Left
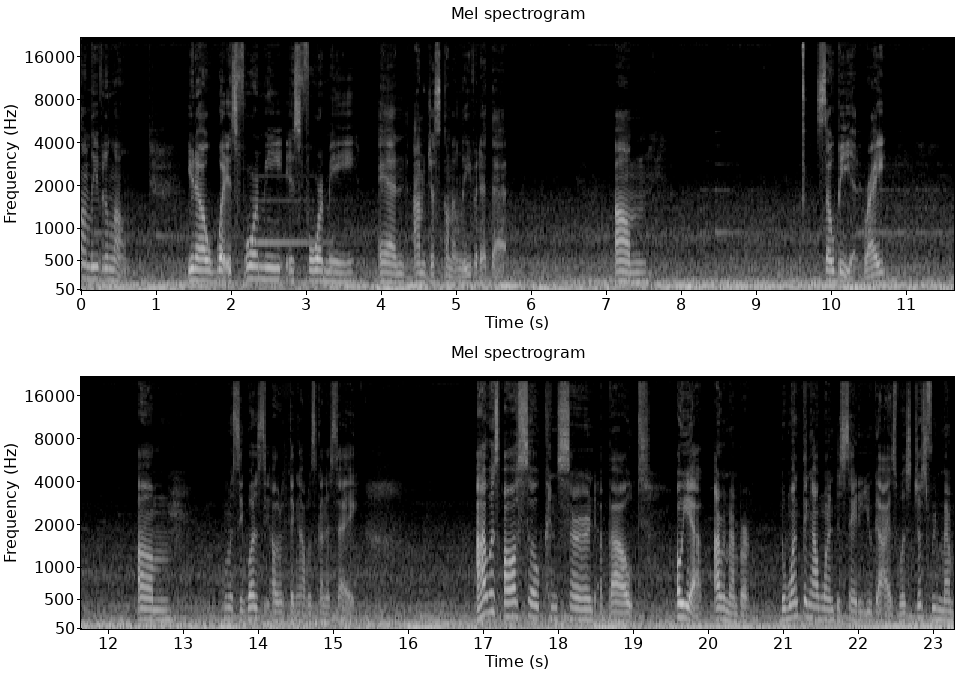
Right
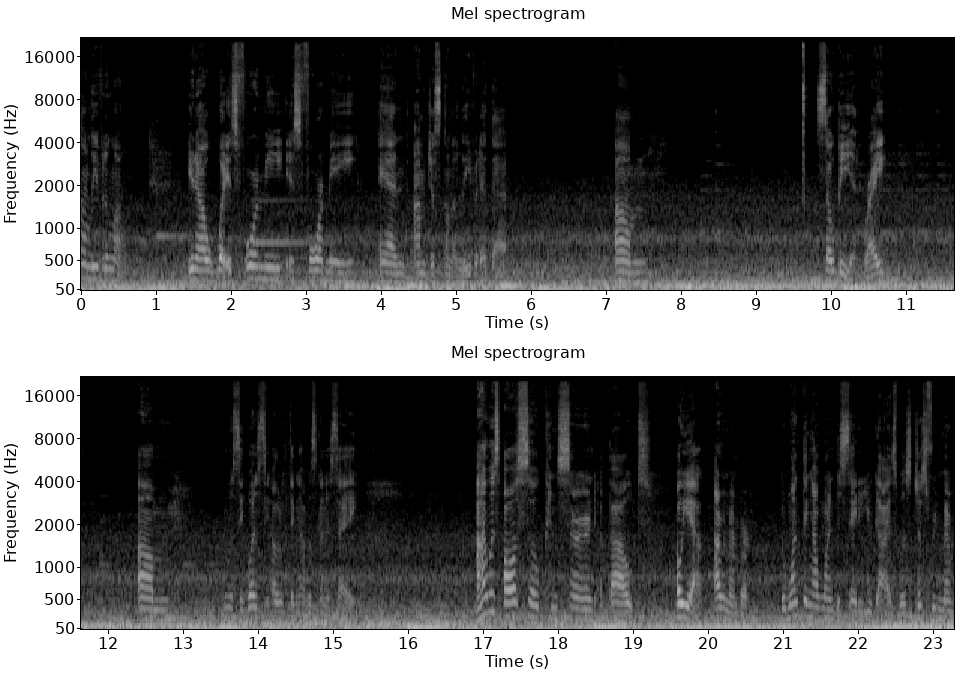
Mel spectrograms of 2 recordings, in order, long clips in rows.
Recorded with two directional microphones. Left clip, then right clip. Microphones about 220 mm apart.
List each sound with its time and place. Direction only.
0.0 s speech: 35° left (ahead or behind)
7.1 s speech: 35° left (ahead or behind)
9.9 s speech: 35° left (ahead or behind)
12.4 s speech: 35° left (ahead or behind)
16.9 s speech: 35° left (ahead or behind)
